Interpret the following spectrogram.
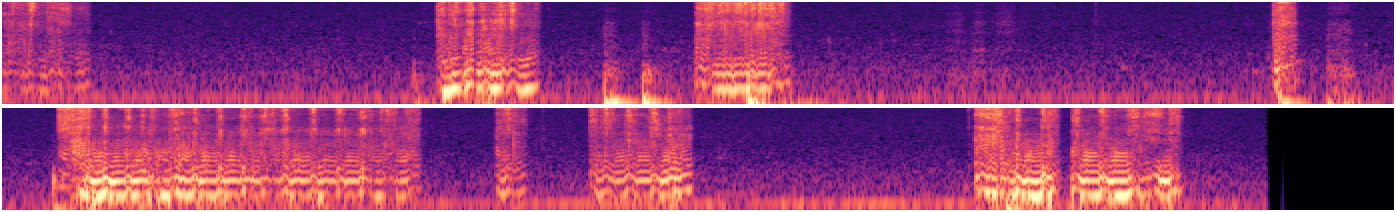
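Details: A housefly buzzes on a window in short, intermittent bursts, a harsh droning hum that starts and stops.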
